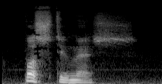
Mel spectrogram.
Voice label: "Posthumus", Dutch

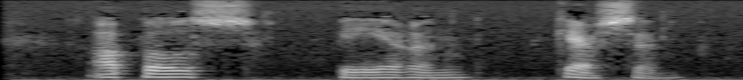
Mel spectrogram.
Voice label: "appels", Dutch

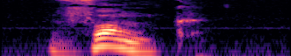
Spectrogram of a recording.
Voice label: "vonk", Dutch

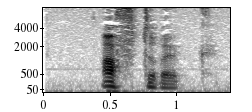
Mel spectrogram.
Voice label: "afdruk", Dutch

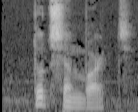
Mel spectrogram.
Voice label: "toetsenbord", Dutch

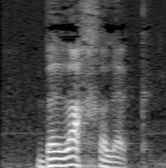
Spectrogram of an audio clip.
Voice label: "belachelijk", Dutch

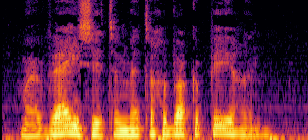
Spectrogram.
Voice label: maar wij zitten met de, Dutch

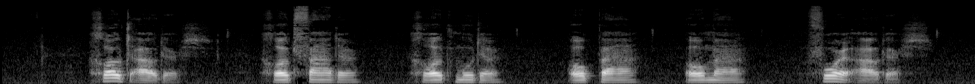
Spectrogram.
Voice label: grootouders grootvader, Dutch

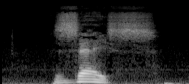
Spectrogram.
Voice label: "zeis", Dutch

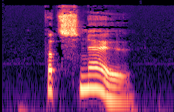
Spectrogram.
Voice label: wat sneu, Dutch

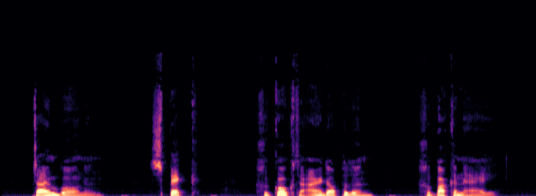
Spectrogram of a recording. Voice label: tuinbonen spek, Dutch

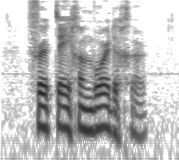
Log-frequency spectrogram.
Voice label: "vertegenwoordiger", Dutch

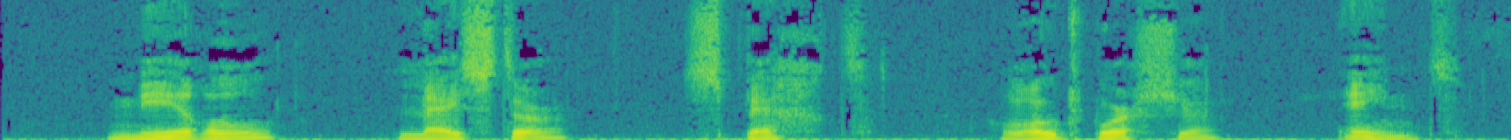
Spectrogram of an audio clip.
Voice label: "merel", Dutch

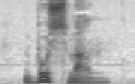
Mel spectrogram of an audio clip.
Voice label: "Boesman", Dutch

